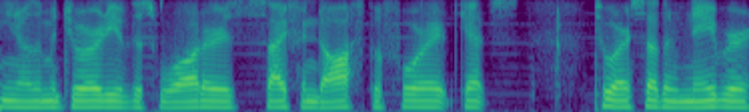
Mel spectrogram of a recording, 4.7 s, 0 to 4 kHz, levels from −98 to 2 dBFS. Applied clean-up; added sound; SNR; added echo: neural separator model SepFormer WHAM!.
